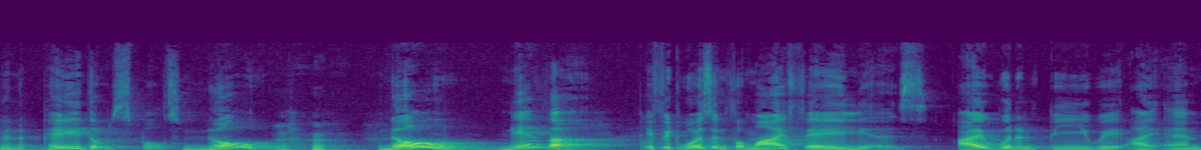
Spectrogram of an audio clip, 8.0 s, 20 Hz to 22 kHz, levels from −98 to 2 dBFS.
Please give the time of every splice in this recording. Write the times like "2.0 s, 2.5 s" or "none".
4.3 s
